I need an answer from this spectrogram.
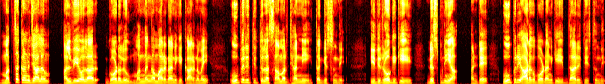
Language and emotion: Telugu, neutral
